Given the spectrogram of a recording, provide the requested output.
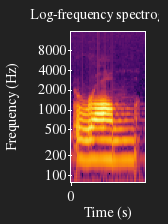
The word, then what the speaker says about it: ram: And the Manipura chakra, this solar plexus space, the bija mantra or the single syllable mantra is Ram, R-A-M.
